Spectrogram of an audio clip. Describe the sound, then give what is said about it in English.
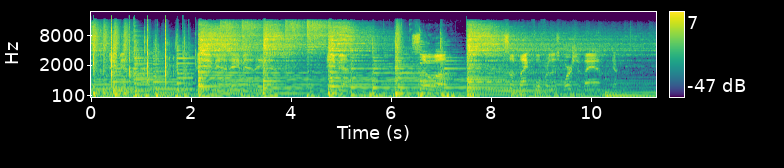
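An audience at a church service applauds the worship band with steady, dense hand clapping that holds for several seconds, with sustained musical tones ringing underneath the clapping throughout. “Give this worship band a hand clap of praise, please.”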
